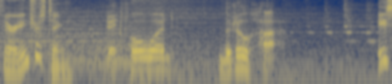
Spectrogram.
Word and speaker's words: Brugge: In Dutch or Flemish? This name would be pronounced as Brugge. Bruja.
